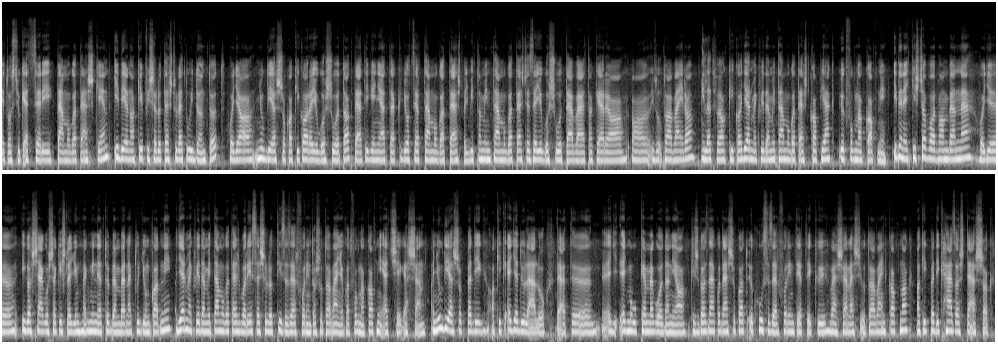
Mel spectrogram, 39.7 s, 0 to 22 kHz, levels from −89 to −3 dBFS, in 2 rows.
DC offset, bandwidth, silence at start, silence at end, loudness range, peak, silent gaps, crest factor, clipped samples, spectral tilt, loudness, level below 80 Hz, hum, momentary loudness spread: under 0.1%; 10 kHz; 0 s; 0.05 s; 2 LU; 0 dBFS; none; 18 dB; under 0.1%; -6.5 dB/octave; -18 LUFS; -48 dBFS; none; 4 LU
